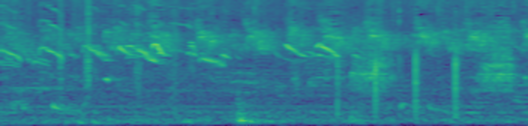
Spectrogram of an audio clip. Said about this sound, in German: Das sind sehr junge Hennen. Sehr, sehr jung. Und eine große Ente dazwischen. Eine große Ente.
